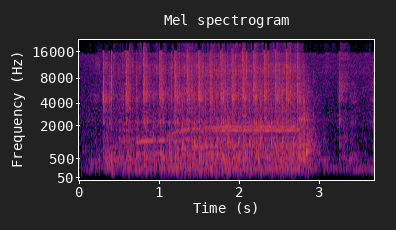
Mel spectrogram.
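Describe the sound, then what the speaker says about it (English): A sewing machine runs steadily for about three seconds, stitching lining along the welt line of a trench coat, with a quiet stop and faint handling afterward. "I go ahead and I stitch. Be sure to backstitch at the beginning and also at the end."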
